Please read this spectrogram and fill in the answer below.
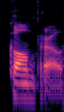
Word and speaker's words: compro: we know that because compro ends in a vowel the vowel o that the stress will fall on the second to last syllable control so that is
